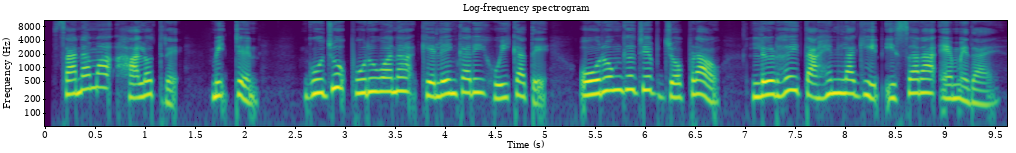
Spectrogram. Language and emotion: Santali, neutral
